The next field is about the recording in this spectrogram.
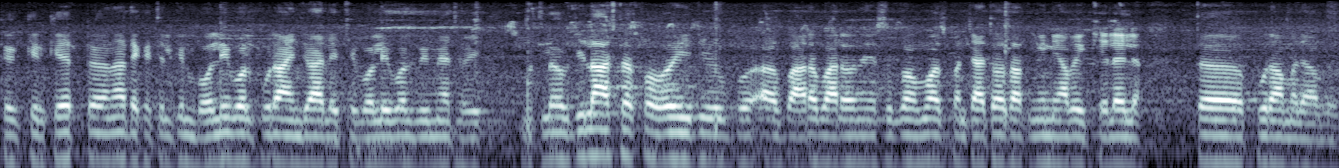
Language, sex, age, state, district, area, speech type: Maithili, male, 60+, Bihar, Purnia, rural, spontaneous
